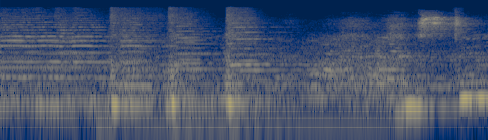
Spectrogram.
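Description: Live rock band playing: electric guitars and bass holding sustained chords, with a low bass note held from about half a second in and a few sharp hits over it.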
